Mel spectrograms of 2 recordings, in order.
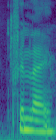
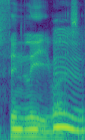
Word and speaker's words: Finlay: it's cute yeah cool pronounce my name my name's Finlay Finlay but people like the normal is Finley people think I'm trying to be difficult it's Scottish it's that I think yeah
